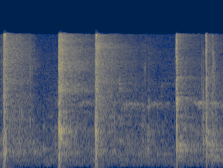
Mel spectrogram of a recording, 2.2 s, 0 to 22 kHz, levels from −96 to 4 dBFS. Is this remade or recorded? recorded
